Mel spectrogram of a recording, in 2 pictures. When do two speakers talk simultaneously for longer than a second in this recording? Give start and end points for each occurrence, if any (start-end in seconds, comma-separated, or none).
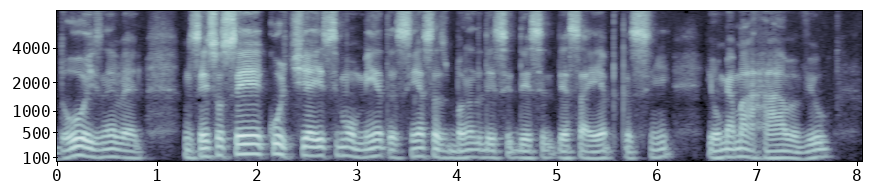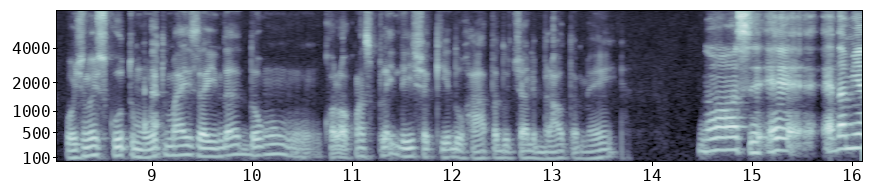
none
